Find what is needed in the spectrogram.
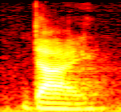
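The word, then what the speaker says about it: दाइ: Dai. Buyer? Yeah. No, it's, how would you spell it? I think like B-A-I or, yeah, Jessica, that's right. Or D-A-I. So yeah, it sounds like die, like D-I-E, but it's, yeah.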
